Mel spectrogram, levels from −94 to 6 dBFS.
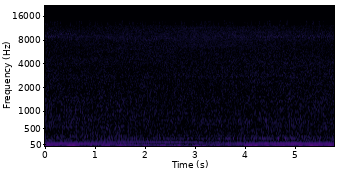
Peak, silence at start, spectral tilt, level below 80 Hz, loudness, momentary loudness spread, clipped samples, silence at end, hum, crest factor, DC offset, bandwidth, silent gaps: -54 dBFS; 0 s; -1.5 dB/octave; -80 dBFS; -68 LUFS; 0 LU; under 0.1%; 0 s; 50 Hz at -80 dBFS; 14 dB; under 0.1%; 15 kHz; none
